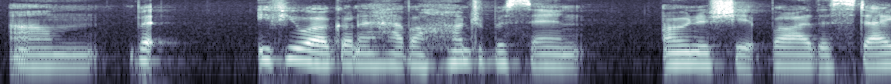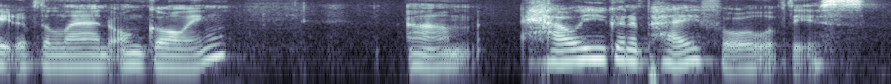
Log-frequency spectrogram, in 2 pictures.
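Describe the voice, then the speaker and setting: A woman's voice: deep voice, normal speed. An Australian woman responding on a conference panel, asking questions in an enthusiastic, chatty way with frequent fillers. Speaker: panel respondent, government official. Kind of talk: panel discussion.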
